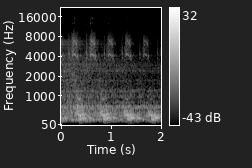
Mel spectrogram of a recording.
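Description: Quiet electronic techno outro: a sparse, evenly repeating synth pattern of about three short pulses a second, with no beat underneath.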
